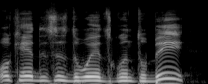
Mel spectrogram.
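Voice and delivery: put-on Russian accent. Imitating a mover who looked at the house: russian accent. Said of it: "This is my Russian accent".

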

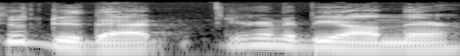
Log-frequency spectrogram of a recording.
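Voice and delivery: put-on very casual, cavalier, offhand tone. Retelling a mother predicting comedy success: imitating a very casual, cavalier tone. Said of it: "very casual, you know, like, cavalier".

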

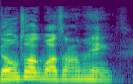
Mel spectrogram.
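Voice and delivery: playful, jokingly worked-up, fake heated outburst. Insisting no one talk about a favourite actor: mock heated outburst. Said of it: "Calm down".

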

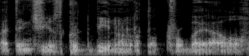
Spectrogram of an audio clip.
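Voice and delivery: put-on French accent, pitched low.

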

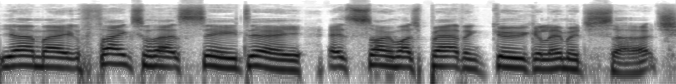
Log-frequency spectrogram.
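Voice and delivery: put-on unhurried, slow, deliberate, drawn-out delivery. Retelling what he said in the Tesco alcohol aisle, imitating someone talking loudly. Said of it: "he said really loudly".

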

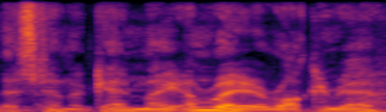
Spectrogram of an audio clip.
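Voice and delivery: low, hushed, soft, unbothered action-hero voice. Retelling a film-set story as Jason pops out of the truck: Jason Statham impression. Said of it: "That's a pretty good Jason Statham".

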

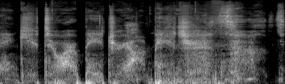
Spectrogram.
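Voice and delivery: soft ASMR-style whisper.

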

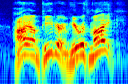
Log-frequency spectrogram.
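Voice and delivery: very high-pitched put-on voice. Doing a podcast intro as the co-host: imitating Peter. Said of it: "That was a pretty good impression".

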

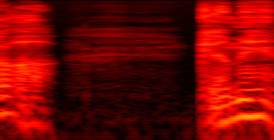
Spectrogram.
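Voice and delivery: jazzy put-on jazz-man voice. Recalling a man at the top of a quiet room inviting them in, jazz voice. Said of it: "the jazz voice".

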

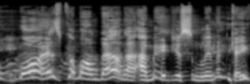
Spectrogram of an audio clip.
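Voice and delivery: put-on very high old grandma voice, calling out. In a bit about lemon cake, the host plays Grandma calling the boys down.

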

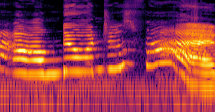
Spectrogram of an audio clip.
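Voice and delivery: very high, loud, drawn-out swooping voice. Answering a best friend's "how are you": Bill Cosby voice. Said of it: "I'm talking like Bill Cosby".

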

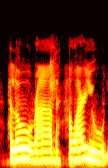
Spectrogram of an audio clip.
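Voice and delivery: North Dakota accent, stretched vowels, held O. Guest asked what the accent sounds like, demonstrating a North Dakota accent. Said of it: "What does it sound like?".

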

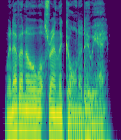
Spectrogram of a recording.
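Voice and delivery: ordinary delivery

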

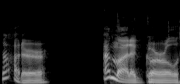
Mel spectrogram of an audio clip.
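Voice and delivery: teasing, playful, sing-song tone. Reading a story aloud, quoting the child's reply: imitating a playful voice. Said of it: "she says in her playful voice".

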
